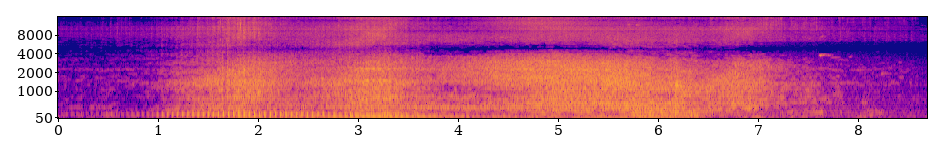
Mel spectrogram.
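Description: Heavy road traffic heard while walking outside, a steady wash of engine and tyre noise from several passing vehicles, rising and falling over several seconds, fairly near and without speech.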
